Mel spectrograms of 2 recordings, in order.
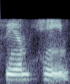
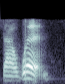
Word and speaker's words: Samhain: It is, the way it is spelt, it looks like Samhain. And I've heard people pronounce it this way before, but the correct pronunciation is actually Samhain.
